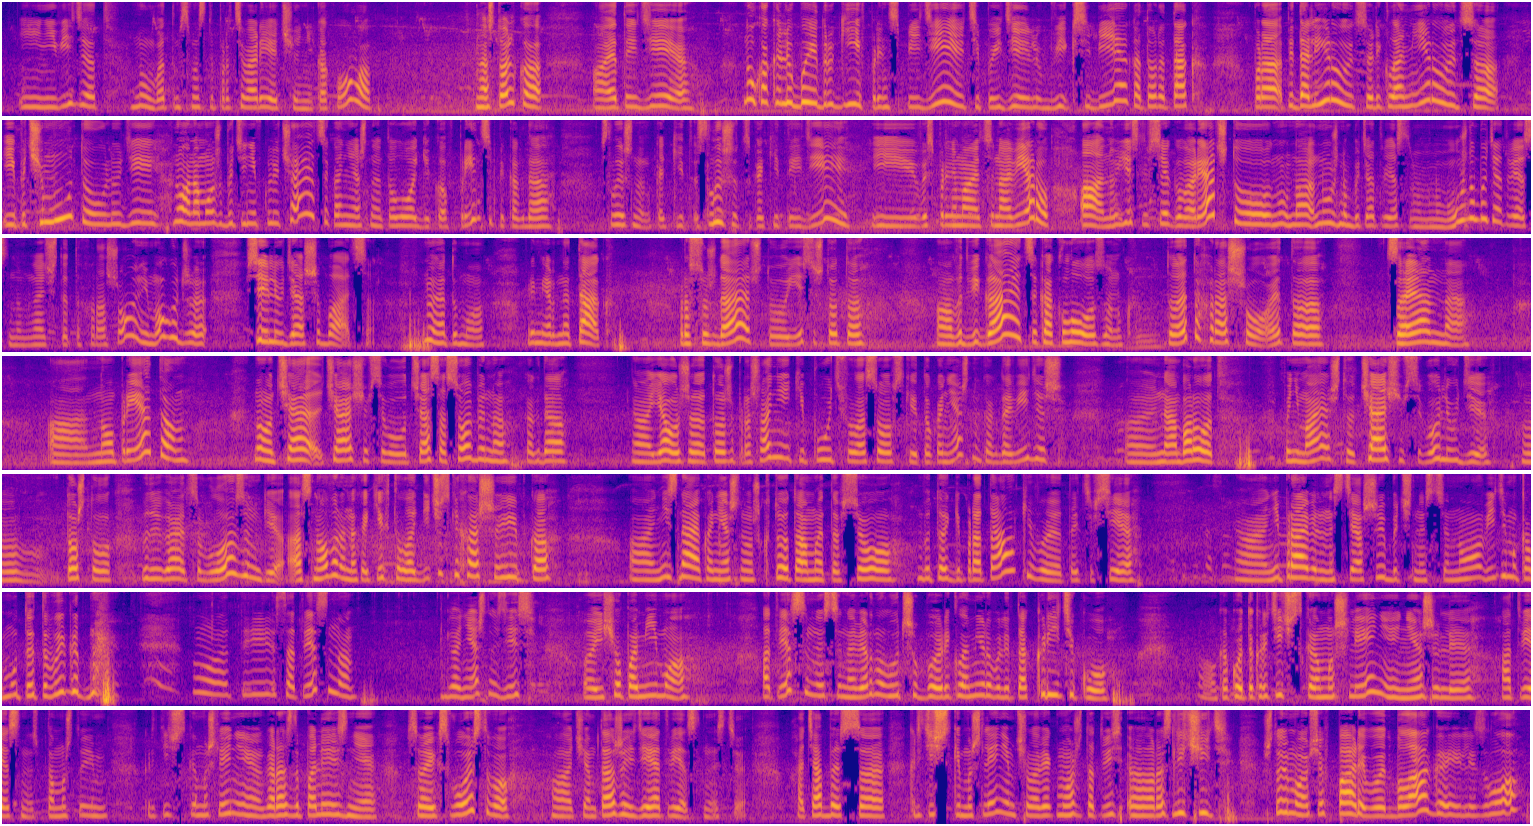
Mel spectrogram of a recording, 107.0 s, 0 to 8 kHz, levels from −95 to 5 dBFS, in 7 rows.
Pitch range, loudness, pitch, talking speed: 230-280 Hz, -20 LUFS, 250 Hz, 115 wpm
